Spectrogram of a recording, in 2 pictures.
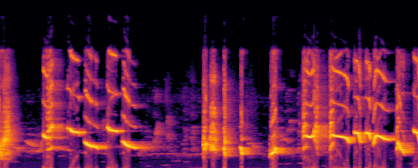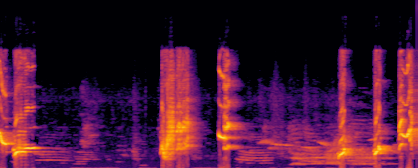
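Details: Oriental magpie-robin singing 'gacor ngeplong' to spur a rival magpie-robin to reply: long runs of bright varied whistles, quick trills and harsh notes in irregular phrases with short silent gaps, ending in rougher, lower scratchy calls.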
